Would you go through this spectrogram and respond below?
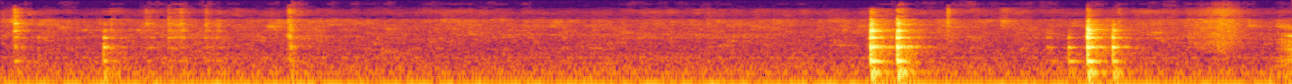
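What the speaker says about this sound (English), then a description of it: "we're gonna scrape this down again" A utensil scraping around the rim of a mixing bowl, soft background scraping broken by a few sharp clinks and knocks against the bowl, two louder clusters standing out near the end.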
